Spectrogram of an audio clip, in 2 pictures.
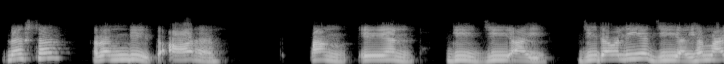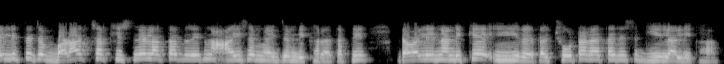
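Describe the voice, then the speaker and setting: High, clear-voiced woman teaching. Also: normal speed, lo-fi sound. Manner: patient, repeats each point with rhetorical questions. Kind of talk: whiteboard lesson.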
